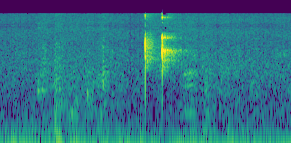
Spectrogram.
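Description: A dog-training clicker gives one sharp double click, press and release, about a second in. In clicker training this click marks the dog's nose push against the ball.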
